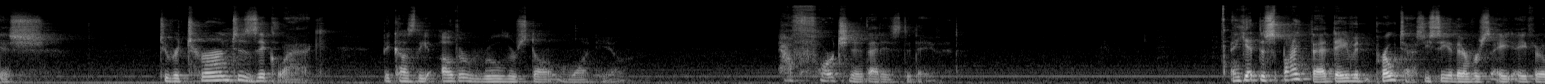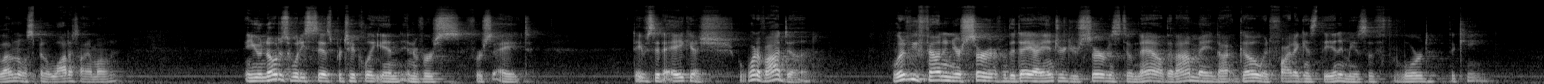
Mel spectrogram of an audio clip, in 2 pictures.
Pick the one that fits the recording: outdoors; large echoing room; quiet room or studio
large echoing room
